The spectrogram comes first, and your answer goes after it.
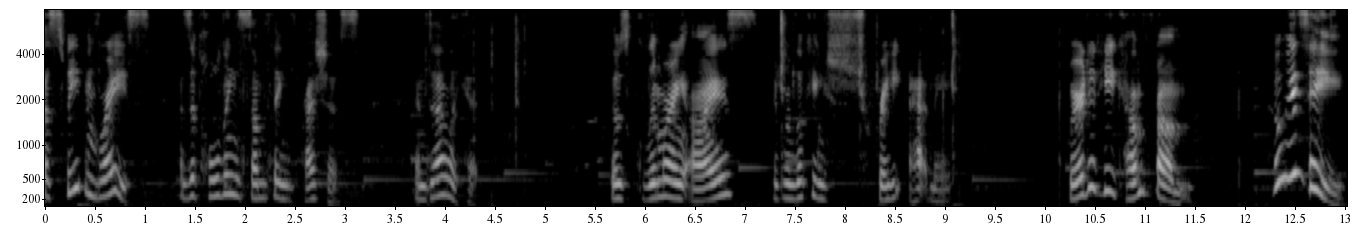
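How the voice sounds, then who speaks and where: A raspy put-on character voice at a fairly slow pace, with long, frequent pauses and music in the background. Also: woman. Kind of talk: read-aloud game narration. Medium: game stream. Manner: soft, reflective reading.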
